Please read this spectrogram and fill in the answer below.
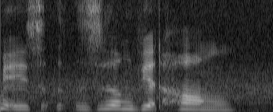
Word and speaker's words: Hong: you just say your name, please, and just spell it. My name is Zong Viet Hong.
